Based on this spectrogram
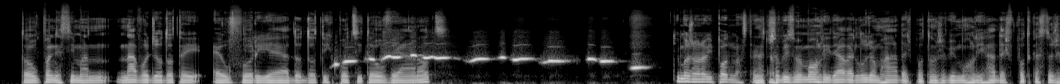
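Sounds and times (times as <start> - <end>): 
speech: 0.2 - 4.6, 6.8 - 10.6
person whistling a Christmas tune: 3.3 - 6.6.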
